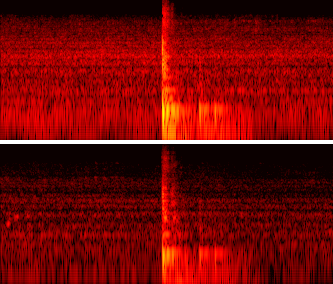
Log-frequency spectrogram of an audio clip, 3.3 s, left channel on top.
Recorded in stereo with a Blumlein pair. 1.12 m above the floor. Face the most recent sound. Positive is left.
turn(degrees=30)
